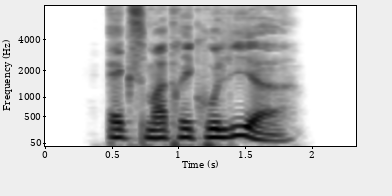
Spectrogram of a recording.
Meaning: 1. singular imperative of exmatrikulieren 2. first-person singular present of exmatrikulieren
- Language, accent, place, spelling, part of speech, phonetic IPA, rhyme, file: German, Germany, Berlin, exmatrikulier, verb, [ɛksmatʁikuˈliːɐ̯], -iːɐ̯, De-exmatrikulier.ogg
